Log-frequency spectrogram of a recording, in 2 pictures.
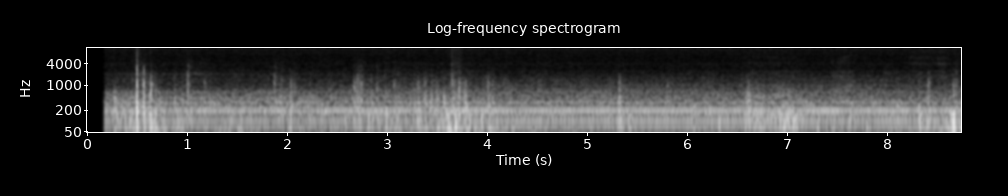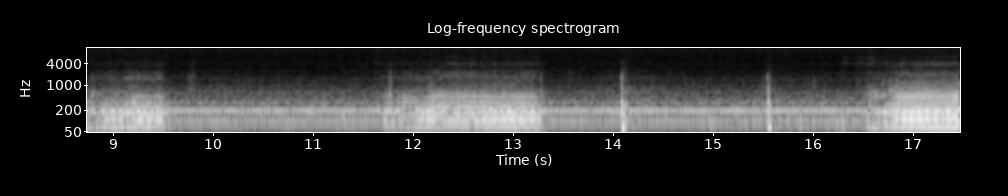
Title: Kika - French bulldog snores and dreaming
